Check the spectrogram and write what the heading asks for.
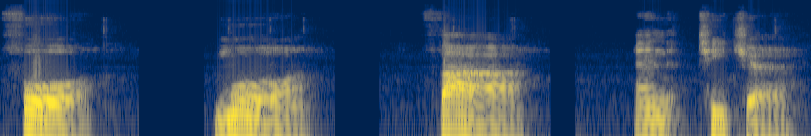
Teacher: Words that end with R. Unlike the British R, the American R is always pronounced. It's never silent. Pay particular attention to R when it appears at the end of a word.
